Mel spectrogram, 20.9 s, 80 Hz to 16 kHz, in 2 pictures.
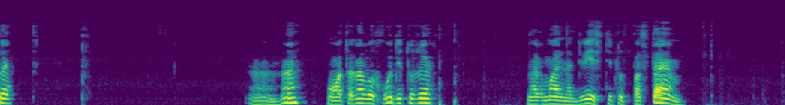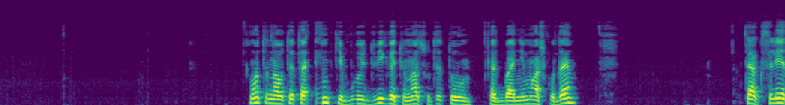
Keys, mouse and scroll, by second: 6.0 space, 8.3-10.3 drag, 9.5 KP_0, 11.2 click, 12.3 click, 14.1 shift+middle click, 15.1 click, 17.8 click.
